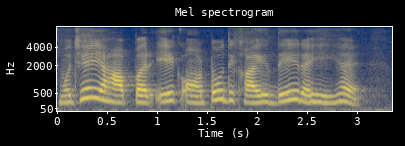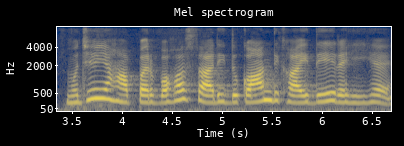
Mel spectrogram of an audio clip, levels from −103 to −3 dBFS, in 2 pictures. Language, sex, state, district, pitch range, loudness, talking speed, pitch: Hindi, female, Madhya Pradesh, Katni, 210-260 Hz, -17 LUFS, 170 wpm, 215 Hz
